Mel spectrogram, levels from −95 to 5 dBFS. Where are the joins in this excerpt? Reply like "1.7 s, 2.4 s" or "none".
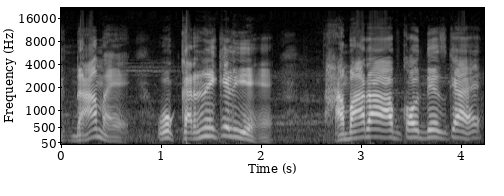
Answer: none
